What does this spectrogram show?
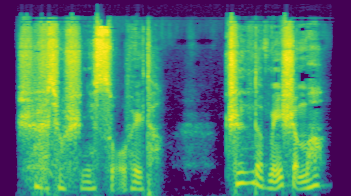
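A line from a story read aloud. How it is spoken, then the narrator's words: Hoarse demanding question. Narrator (Chinese): 哑声质问道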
